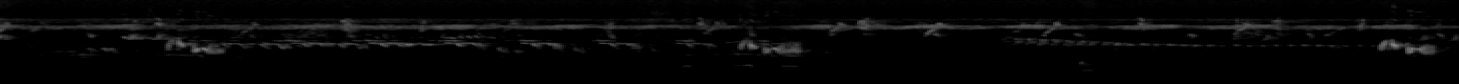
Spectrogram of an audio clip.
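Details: A baby bulbul that has just come out of the nest gives scratchy chirps and a short falling trill of quick notes, over a steady high insect drone.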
